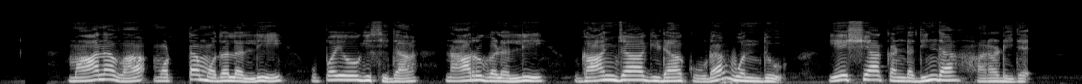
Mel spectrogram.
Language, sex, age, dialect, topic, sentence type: Kannada, male, 18-24, Mysore Kannada, agriculture, statement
